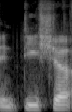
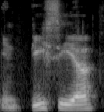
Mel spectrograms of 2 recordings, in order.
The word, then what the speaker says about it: indicia: the indicia uh and people pronounce it all different ways i've always said in disha i've heard people say indicia but it's um it's a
